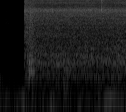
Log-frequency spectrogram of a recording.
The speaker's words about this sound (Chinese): 去冲水去，来，开花洒，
